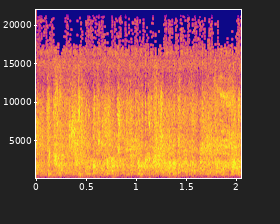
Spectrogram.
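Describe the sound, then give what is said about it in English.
An audience claps and cheers in a dense, steady wash of hand claps at moderate volume, holding evenly for the whole two seconds with no talking over it. “You would cheer a little louder for, like, doing your job.”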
